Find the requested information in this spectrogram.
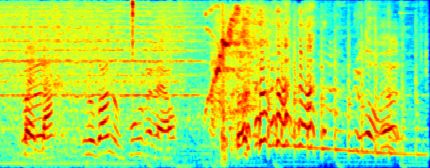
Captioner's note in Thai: เสียงหัวเราะ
